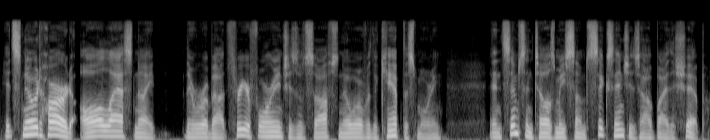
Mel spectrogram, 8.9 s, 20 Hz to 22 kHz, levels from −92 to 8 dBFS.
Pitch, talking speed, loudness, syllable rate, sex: 130 Hz, 215 wpm, -18 LUFS, 5.2 syllables/s, male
